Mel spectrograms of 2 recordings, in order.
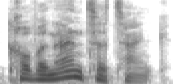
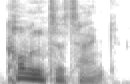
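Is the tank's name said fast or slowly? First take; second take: slowly; fast. First: The name is said slowly, with every syllable clear. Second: The name is said quickly, with syllables squashed together. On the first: The speaker calls it right. "So I'll sleep slowly" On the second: The speaker calls it wrong. "I speak fast"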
